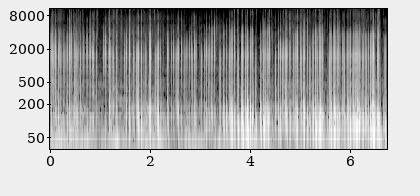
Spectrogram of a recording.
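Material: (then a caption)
Rubber. A rubber sheet is tapped rapidly and continuously with silicone rubber finger pads. The taps land as soft, dull, low thuds that die away almost instantly, with very little brightness. Over a faint hiss, the tapping grows slightly louder and denser toward the end.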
